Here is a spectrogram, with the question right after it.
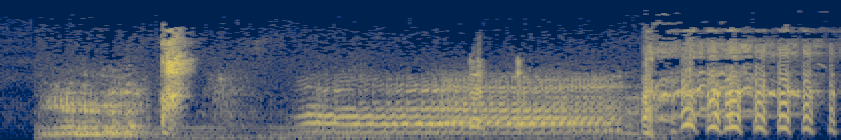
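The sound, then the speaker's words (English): A Wookiee roar with a cougar-like quality: a loud, raspy growl swells into a long, wavering harmonic bellow, then breaks into short, rising yowls at the end. No one speaks. “It sounds like the MGM lion. Yeah, it does. No, that's a cougar, I think.”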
